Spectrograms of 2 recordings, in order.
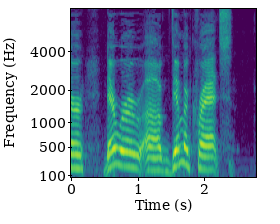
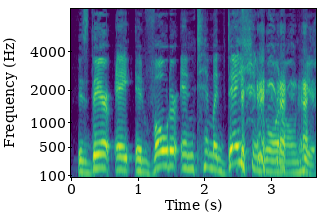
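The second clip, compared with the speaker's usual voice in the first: plain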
